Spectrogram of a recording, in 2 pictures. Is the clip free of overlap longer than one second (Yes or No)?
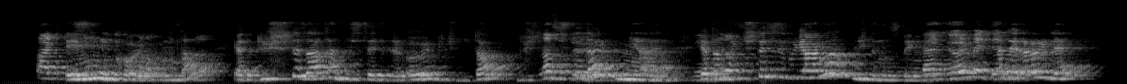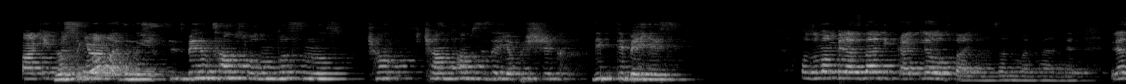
No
